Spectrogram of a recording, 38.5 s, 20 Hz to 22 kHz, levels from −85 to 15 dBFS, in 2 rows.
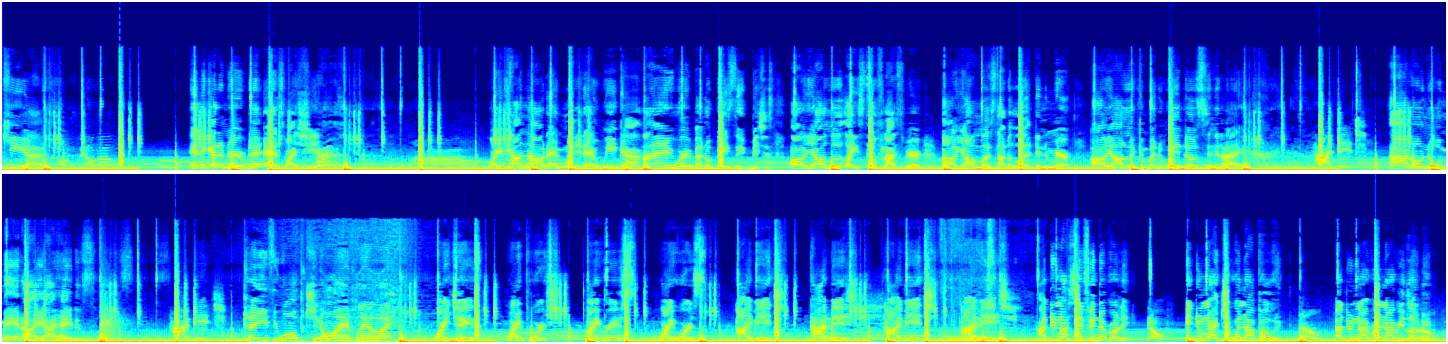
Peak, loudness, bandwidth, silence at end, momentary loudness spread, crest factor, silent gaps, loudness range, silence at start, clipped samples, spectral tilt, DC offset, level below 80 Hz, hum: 0 dBFS; -13 LUFS; 14 kHz; 0 s; 6 LU; 10 dB; none; 2 LU; 0 s; under 0.1%; -5.5 dB/octave; 0.6%; -10 dBFS; none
